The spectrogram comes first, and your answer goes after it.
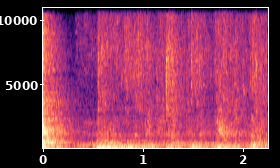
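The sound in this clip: Tap water running into a sink as a grater is washed under it, a steady rushing flow with small splashing shifts as the stream hits the utensil.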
